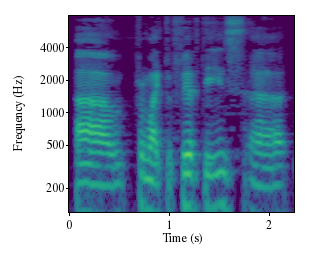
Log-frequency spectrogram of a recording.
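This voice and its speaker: A middle-aged American man answering questions in a casual interview, halting and self-deprecating as he searches for his words. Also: fairly low pitch, fairly even intonation. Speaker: author interview guest.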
